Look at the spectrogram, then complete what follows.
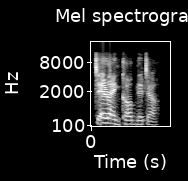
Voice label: "terra incognita", Indian

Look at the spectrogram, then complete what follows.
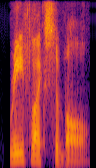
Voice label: "reflexible", American

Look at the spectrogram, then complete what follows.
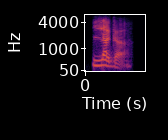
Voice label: "Luger", Indian

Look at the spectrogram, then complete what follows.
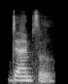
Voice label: "damsel", Indian

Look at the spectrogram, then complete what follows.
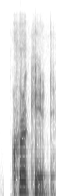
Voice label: "crooked", American

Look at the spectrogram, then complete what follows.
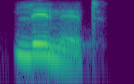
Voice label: "linnet", Indian

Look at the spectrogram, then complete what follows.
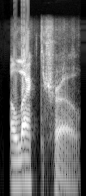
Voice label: "electro", American

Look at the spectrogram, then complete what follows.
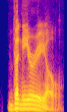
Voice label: "venereal", American

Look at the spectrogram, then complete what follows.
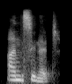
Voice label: "uncinate", Indian

